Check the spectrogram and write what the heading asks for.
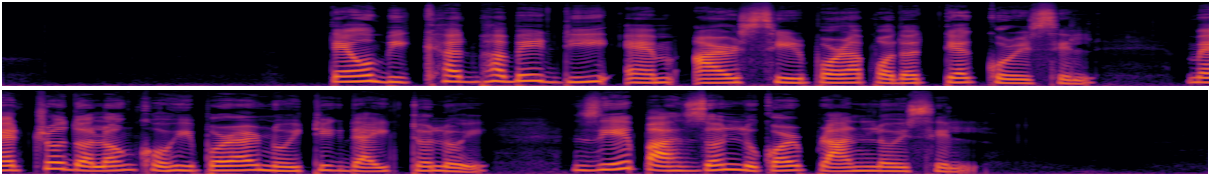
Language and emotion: Assamese, neutral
